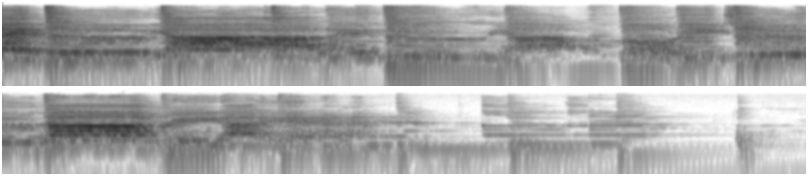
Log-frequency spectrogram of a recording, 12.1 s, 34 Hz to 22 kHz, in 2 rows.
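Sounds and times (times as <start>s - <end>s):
man singing: 0.0s - 9.2s
acoustic guitar strumming: 0.0s - 12.0s.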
